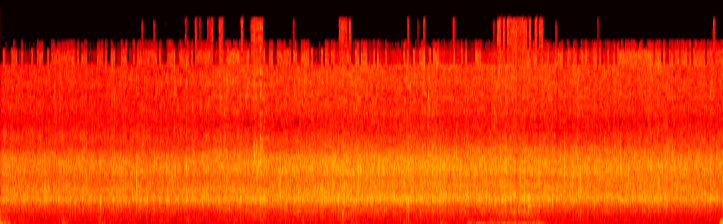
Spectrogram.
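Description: Butter sizzling on fish grilling in a pan, a loud, steady frying hiss that continues without a break, with no talking over it.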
